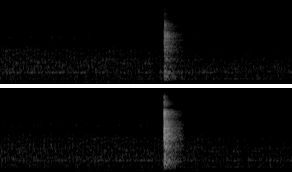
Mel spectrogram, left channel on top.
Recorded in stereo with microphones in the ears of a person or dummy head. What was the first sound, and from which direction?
A clap, 60° right (ahead or behind).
